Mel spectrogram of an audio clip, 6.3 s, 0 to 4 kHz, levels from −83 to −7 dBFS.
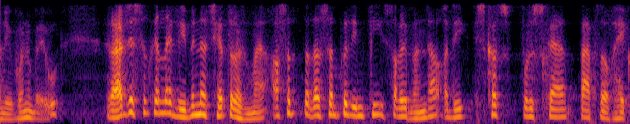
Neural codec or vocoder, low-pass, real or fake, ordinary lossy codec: codec, 16 kHz in and 24 kHz out, 0.8 kbps, FocalCodec, streaming, 65536 codes; 3.6 kHz; fake; none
